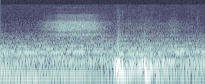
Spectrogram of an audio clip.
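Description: Quiet studio room tone: a steady low hum, with a brief soft hiss about half a second in and a short low-pitched sound just after a second.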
